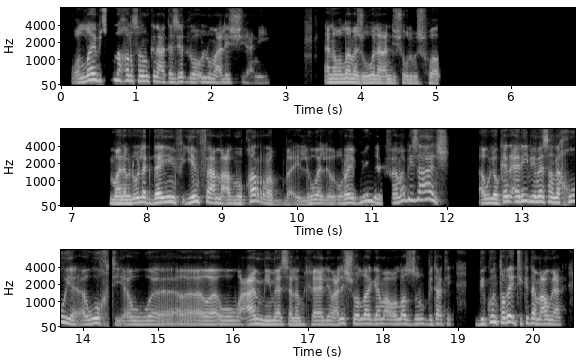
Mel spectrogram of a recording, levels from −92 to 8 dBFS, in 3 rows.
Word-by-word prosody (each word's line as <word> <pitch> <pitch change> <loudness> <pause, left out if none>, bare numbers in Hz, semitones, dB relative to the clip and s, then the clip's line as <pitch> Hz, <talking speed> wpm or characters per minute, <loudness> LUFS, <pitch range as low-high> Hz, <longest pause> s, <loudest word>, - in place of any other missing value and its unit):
والله 160 - +3
بسهولة 215 +1 -2
خالص 200 -1 -2
أنا 195 - +2
ممكن 185 -1 -3
أعتذر 155 +1 -3
له 150 -1 -8
وأقول 150 +2 -4
له: 155 - -4
"معلش 140 +2 -5
يعني 120 -2 -19 0.7
أنا 140 0 +1
والله 145 +2 +2
مشغول 135 -1 +1
أنا 125 - +1
عندي 125 -1 -4
شغل 125 +1 -5
مش 120 - -7
فاضي". 115 -4 -7 2.4
ما 135 -2 +3
أنا 140 +1 +5
بنقول 160 +6 +3
لك 195 - +6
ده 160 +3 +6
ين 195 +2 +6
ينفع 195 +1 +4
مع 165 - +2
المُقرّب 135 - -1
اللي 115 +1 -7
هو 145 +3 0
القريّب 140 +4 -1
منك 185 - -1
فما 175 +7 -3
بيزعّلش، 280 0 -1 0.4
أو 150 +2 0
لو 155 -1 +4
كان 205 +3 +2
قرِيبي 205 +1 +3
مثلًا 200 -3 +4
أخويا 200 -3 +1
أو 155 +6 +2
أختي 145 -6 -9
أو، 140 +1 -4
أو 145 - -4
عمّي 155 +2 +2
مثلًا، 135 -2 -2
خالي 145 +1 -2
"معلش 180 +6 -1
والله 170 0 +1
يا - - 0
جماعة 165 0 -3
والله 160 +1 -1
الظروف 165 +2 -4
بتاعتي" 160 0 -6 0.3
بيكون 215 +9 +2
طريقتي 205 -2 +3
كده 190 -1 0
معاهم 160 0 +1
يعني 140 -2 -3
155 Hz, 170 wpm, -22 LUFS, 140-185 Hz, 2.4 s, لك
